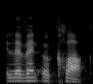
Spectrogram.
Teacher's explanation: Even the V in of is deleted at 11 o'clock instead of o'clock, 11 o'clock.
